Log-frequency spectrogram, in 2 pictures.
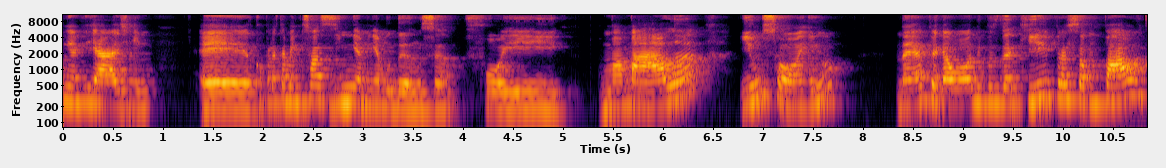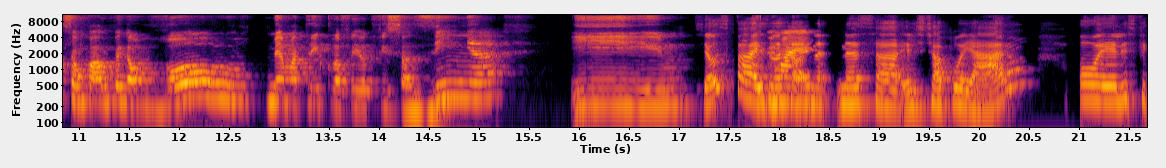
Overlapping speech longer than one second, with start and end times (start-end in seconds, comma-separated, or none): none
